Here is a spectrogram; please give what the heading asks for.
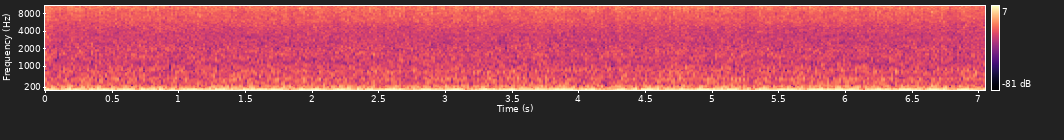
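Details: Lexus IS200 with an LS V8 conversion, just after first start: deep, steady, slightly loping idle with no knocks or ticks. Oil and fuel pressure are good and coolant temp is coming up. A healthy idle.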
